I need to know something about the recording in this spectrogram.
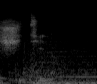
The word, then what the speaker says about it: chitine: Parce que le Sinomacrops il s'attrape avec de la chitine ou de la chitine. Ça dépend des gens. Comment on fait la prononciation. Moi je dis chitine. Voilà. CH, ça fait che pour moi.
